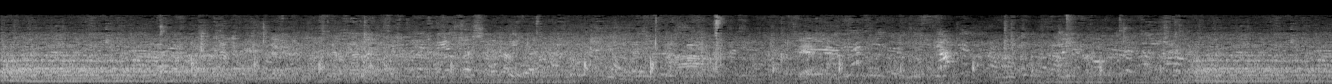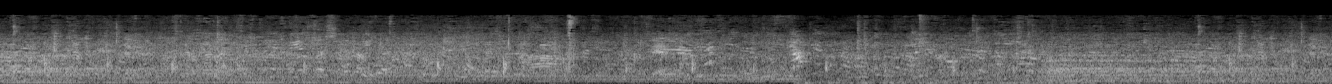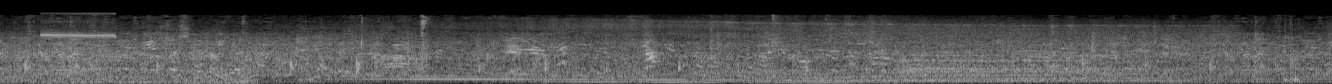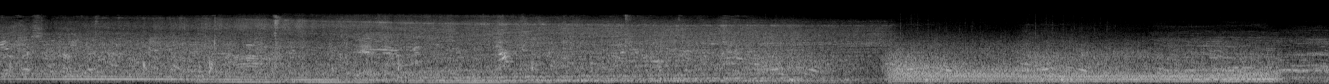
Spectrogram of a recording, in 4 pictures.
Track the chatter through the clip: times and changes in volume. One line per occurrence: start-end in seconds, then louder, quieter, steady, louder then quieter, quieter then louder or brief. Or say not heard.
0.0-53.2 quieter.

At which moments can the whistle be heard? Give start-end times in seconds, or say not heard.
27.0-27.9.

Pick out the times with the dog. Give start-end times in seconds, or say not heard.
not heard.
